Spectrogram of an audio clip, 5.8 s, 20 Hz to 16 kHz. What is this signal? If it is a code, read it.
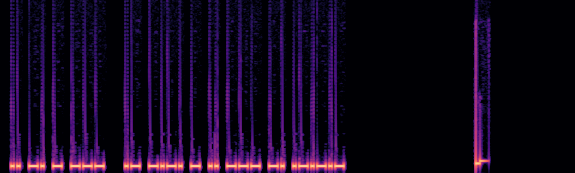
Morse code, heard as a keyed tone, about 40 wpm, 700 Hz. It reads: INTO ACTION.
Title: Sentences from Top 1000 Words - Review Part 4 - 40wpm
